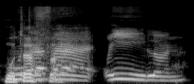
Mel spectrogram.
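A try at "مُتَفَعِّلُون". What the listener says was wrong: The E is too long. There's no ya there.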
